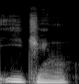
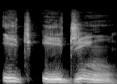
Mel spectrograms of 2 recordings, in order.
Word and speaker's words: I Ching: I've always heard it referred to as the Iching, but the Iching. Yeah. Uh, that's right. The E the I is act I say I ching because that's how most people but each eing is the right pronunciation.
